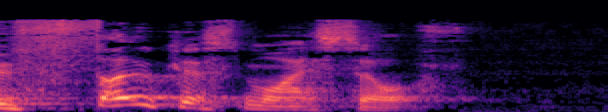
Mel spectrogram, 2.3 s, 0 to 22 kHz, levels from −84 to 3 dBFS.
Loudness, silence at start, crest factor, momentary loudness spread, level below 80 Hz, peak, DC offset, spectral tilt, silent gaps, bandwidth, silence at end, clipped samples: -21 LUFS; 0 s; 20 dB; 14 LU; -64 dBFS; -4 dBFS; under 0.1%; -3.5 dB/octave; none; 11 kHz; 0.55 s; under 0.1%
